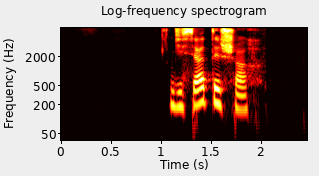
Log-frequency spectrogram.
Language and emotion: Russian, neutral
